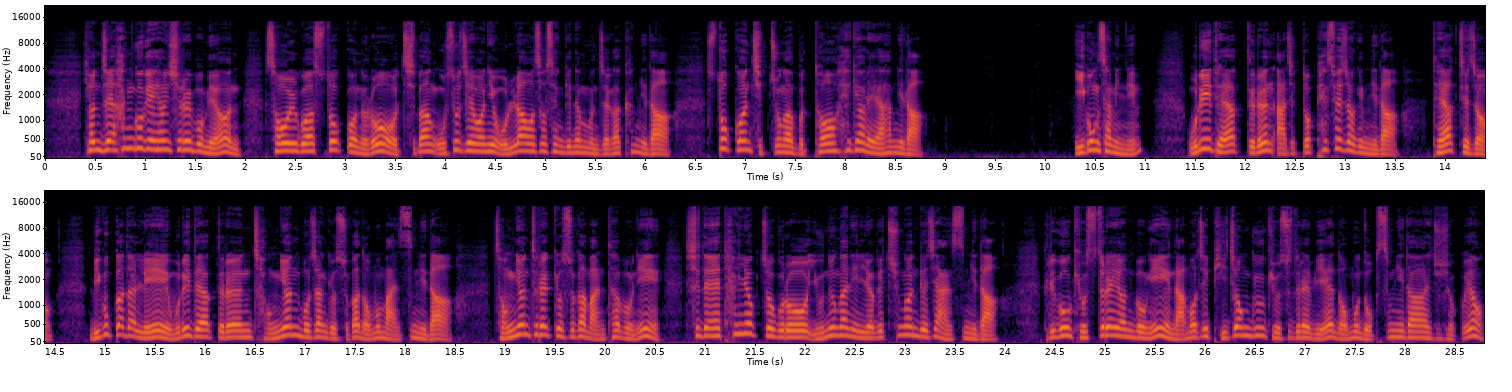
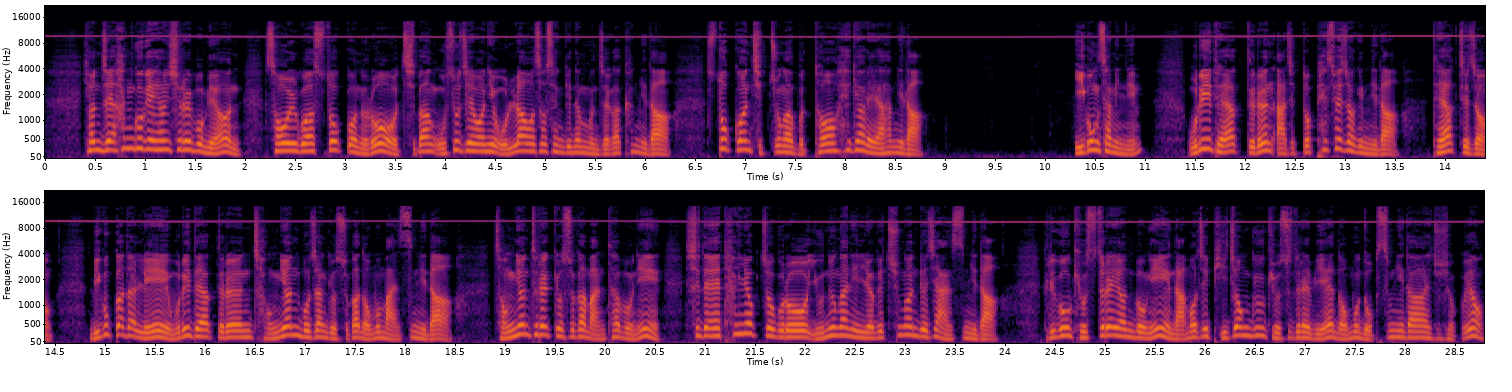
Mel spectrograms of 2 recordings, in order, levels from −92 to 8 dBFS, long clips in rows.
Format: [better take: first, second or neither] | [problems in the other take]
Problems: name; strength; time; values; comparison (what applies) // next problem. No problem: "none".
first | high-pitched whine; noticeable; throughout; 9.5 kHz, 15 dB below the speech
